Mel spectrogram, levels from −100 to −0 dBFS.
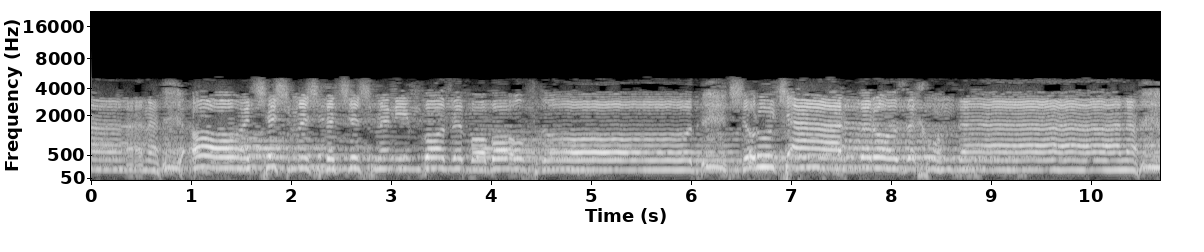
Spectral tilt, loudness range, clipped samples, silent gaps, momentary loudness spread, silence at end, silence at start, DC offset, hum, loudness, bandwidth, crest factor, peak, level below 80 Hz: -7 dB/octave; 2 LU; under 0.1%; none; 7 LU; 0 s; 0 s; under 0.1%; none; -15 LUFS; 5.4 kHz; 14 dB; -2 dBFS; -50 dBFS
